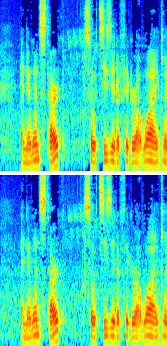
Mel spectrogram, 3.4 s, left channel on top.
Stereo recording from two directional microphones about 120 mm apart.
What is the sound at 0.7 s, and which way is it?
Speech, 35° left (ahead or behind).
